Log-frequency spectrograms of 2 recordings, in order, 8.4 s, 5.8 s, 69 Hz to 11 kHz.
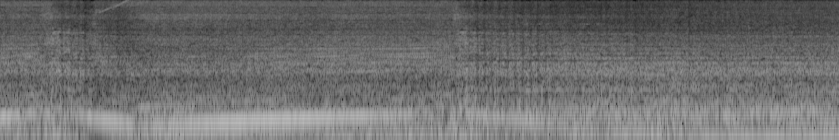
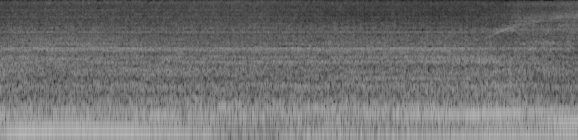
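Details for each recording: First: Audi A4 B7 Avant daily driver with stock exhaust, after replacing a split OEM diverter valve (boost leak) with a GFB DV+: strong engine note sweeps up through the revs and drops back on each pull, turbo healthy under load; pulls much harder, all the way through the rev range. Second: Audi A4 B7 Avant turbo, before GFB DV+ install: steady engine drone with a thin high flutter and hiss of escaping air; split OEM diverter valve leaking boost, car felt naturally aspirated with no low-end grunt.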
